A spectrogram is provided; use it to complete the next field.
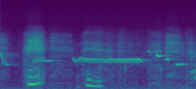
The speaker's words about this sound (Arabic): يا خبر، ده الطير، الكروان. اما استخبى هنا ورا اللوان واشوف الكروان ده ايه.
